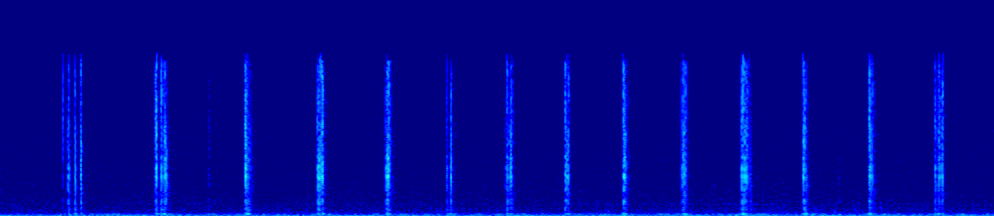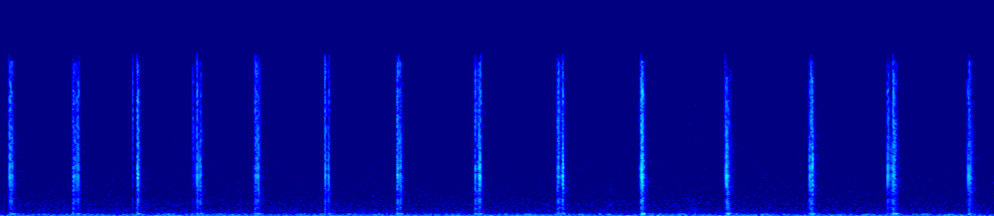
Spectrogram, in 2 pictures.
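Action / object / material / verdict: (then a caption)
tap / wooden tabletop tapped with fingernails / wood / none. Long pink nail tips tap slowly on a flat, solid, dark wood-grain tabletop, making a steady series of short, bright, clicking taps that die away almost instantly. The taps are quiet and sit over a constant low hum.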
